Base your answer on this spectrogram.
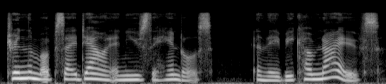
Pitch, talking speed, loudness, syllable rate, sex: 225 Hz, 185 wpm, -17 LUFS, 6.0 syllables/s, female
